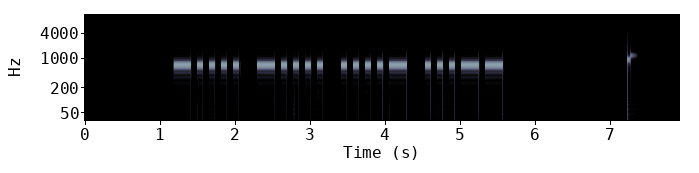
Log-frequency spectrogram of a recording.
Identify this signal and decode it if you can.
Morse code, heard as a keyed tone, about 15 wpm, 700 Hz. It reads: 6643
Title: Common Cut Numbers - 4-Digit 15wpm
